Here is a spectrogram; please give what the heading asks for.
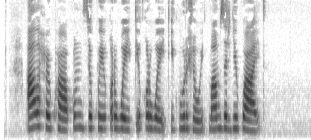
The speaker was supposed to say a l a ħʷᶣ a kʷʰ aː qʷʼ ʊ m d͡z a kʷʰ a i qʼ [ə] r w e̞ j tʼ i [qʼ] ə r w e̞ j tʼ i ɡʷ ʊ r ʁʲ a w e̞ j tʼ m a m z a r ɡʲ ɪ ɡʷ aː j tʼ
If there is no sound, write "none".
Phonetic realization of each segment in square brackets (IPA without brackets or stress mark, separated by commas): ə, qʼ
